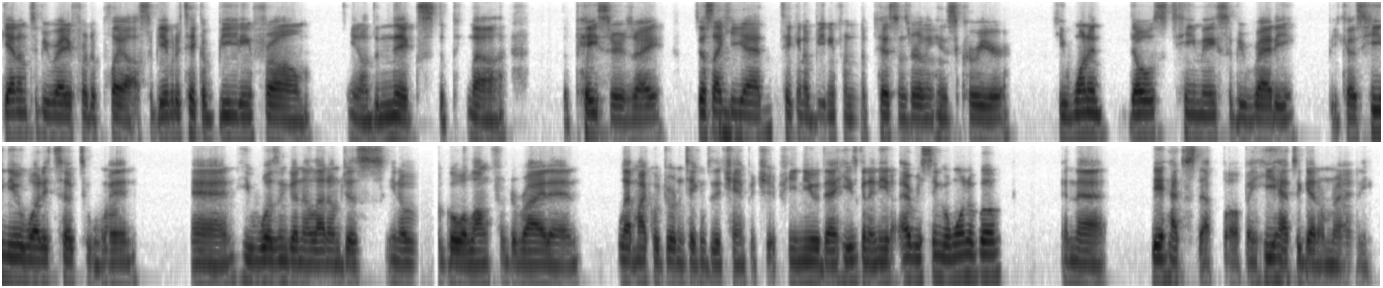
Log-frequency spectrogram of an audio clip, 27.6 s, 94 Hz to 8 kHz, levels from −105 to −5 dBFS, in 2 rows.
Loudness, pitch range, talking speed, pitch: -24 LUFS, 100-115 Hz, 220 wpm, 105 Hz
